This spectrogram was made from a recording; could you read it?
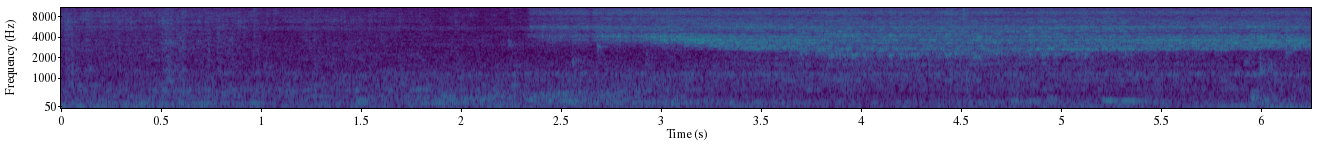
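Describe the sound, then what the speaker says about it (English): Water rushes into a heating system through an opened filling loop, a faint hiss that swells into a louder steady flow partway through. "Here the water starts going in the system."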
